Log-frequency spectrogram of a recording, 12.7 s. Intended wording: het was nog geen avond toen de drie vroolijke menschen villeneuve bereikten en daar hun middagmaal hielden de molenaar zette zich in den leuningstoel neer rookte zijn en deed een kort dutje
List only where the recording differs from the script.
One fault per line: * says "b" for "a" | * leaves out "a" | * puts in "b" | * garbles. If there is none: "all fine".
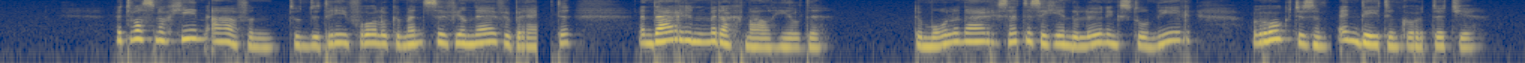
all fine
